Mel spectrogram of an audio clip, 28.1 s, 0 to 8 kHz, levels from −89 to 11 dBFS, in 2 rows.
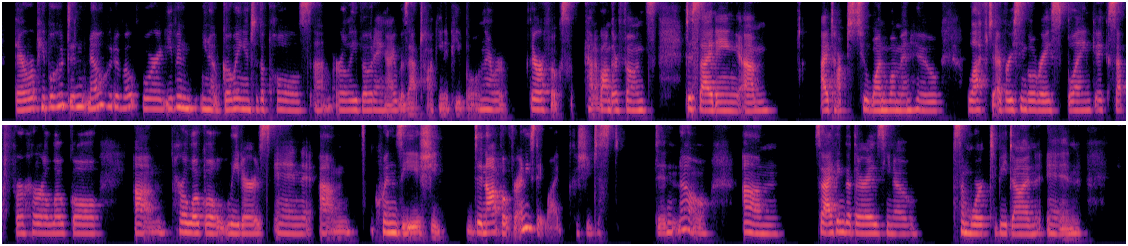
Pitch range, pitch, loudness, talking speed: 180-205 Hz, 185 Hz, -25 LUFS, 190 wpm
